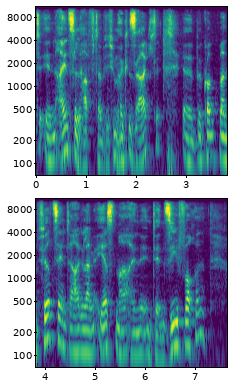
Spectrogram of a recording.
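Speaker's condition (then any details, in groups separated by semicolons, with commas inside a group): Parkinson's disease; physically active, symptoms barely noticeable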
